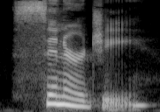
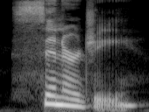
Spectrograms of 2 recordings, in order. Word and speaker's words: synergy: Synergy. Correct pronunciation. Synergy. 3 syllables with the stress on the first and the Y making an I sound.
